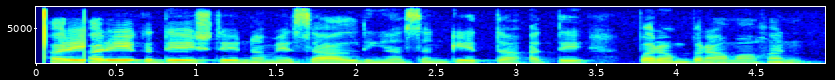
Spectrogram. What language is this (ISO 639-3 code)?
pan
